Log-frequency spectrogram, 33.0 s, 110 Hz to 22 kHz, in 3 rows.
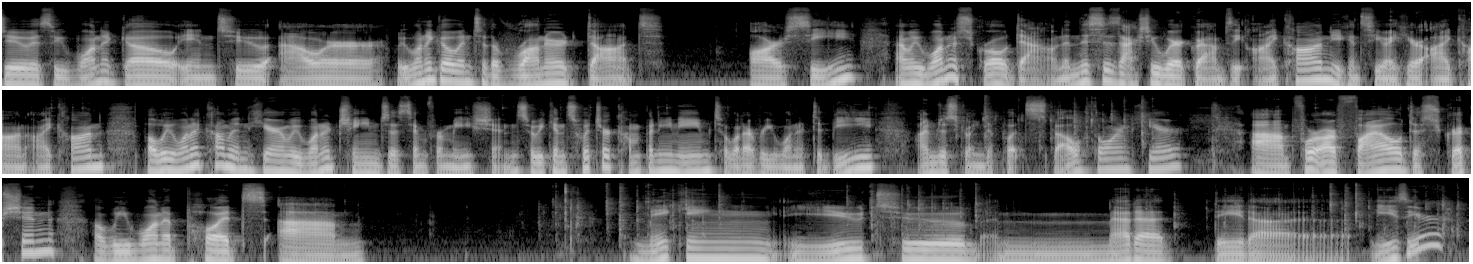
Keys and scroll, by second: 18.3-20.1 typing, 26.3-33.0 typing.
